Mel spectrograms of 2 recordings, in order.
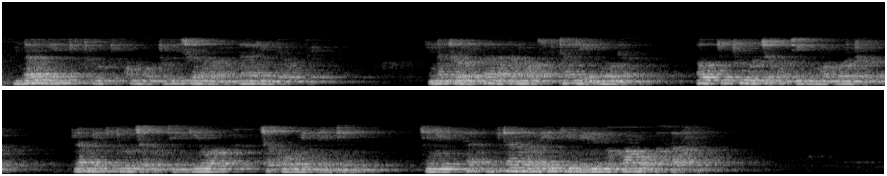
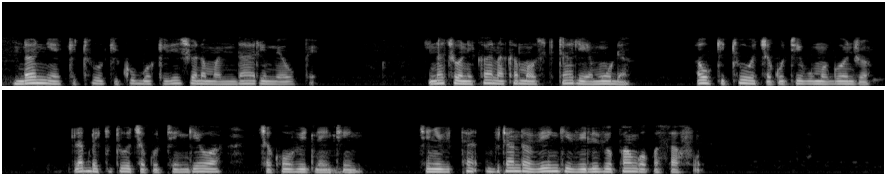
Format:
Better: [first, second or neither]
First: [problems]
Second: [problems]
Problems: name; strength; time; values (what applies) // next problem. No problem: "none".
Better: second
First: room echo; dies away in 1.2 s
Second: none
